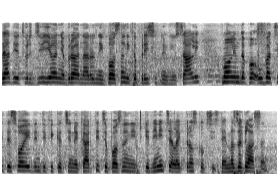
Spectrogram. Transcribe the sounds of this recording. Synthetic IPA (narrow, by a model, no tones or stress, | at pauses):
ɾaːd̪iot̪ʋr̩d͡ʑiːʋaɲabɾo̞ːjanaːɾo̞d̪nixpo̞slˠanikapɾisut̪noɡusaːli | mo̞limd̪apubat̪sit̪e̞sʋo̞je̞id̪e̞nt̪ifikat̪sijone̞kaɾt̪it̪seupo̞slanit͡ʃkejed̪init̪seelekt̪ɾonskoɡsist̪eːmazaɡlˠasa̰ɲe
